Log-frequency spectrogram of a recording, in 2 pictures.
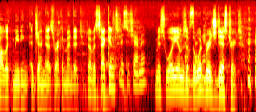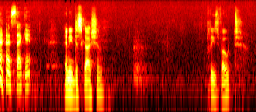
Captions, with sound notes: approve the public meeting agenda as recommended. - Do I have a second? - Mr. Chairman. - Miss Williams of the Woodbridge District. - (laughs) Second. - Any discussion? Please vote.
